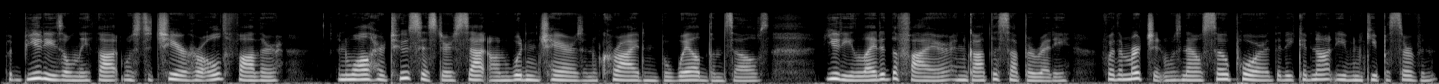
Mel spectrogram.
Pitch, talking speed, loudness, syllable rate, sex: 200 Hz, 200 wpm, -17 LUFS, 5.0 syllables/s, female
